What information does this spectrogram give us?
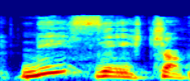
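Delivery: a touch of huffy anger; angry. A narrator's reading. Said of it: "mondta Hagedorné haragosan". (enyhén haragosan)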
